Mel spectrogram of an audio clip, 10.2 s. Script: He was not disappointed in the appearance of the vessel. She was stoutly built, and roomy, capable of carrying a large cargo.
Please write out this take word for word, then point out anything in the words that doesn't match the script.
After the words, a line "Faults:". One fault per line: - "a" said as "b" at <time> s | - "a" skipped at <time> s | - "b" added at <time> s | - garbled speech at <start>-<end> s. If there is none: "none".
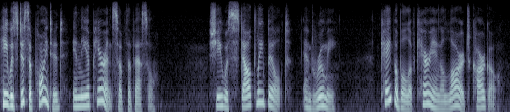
He was disappointed in the appearance of the vessel. She was stoutly built, and roomy, capable of carrying a large cargo.
Faults:
- "not" skipped at 0.3 s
